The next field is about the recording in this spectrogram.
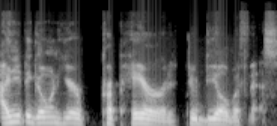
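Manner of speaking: ordinary talk, nothing marked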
